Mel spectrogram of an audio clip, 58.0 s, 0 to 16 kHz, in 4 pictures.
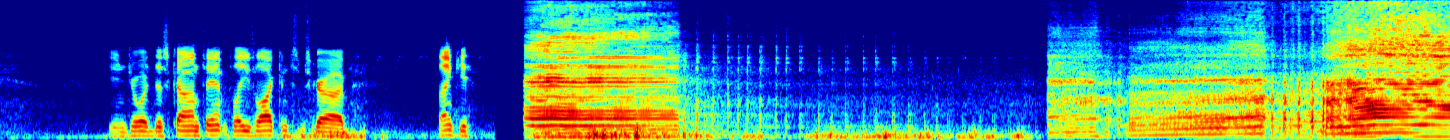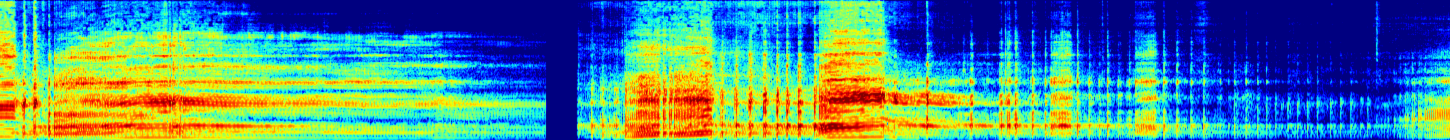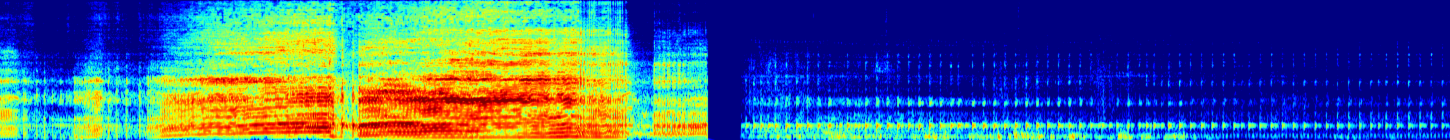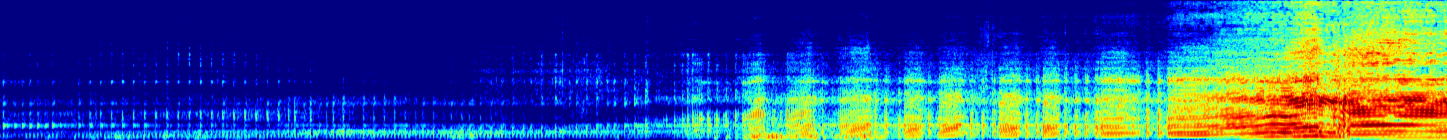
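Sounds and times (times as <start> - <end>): dirt bike engine accelerating: 5.2 - 57.9
faint steady engine: 36.4 - 57.9.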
